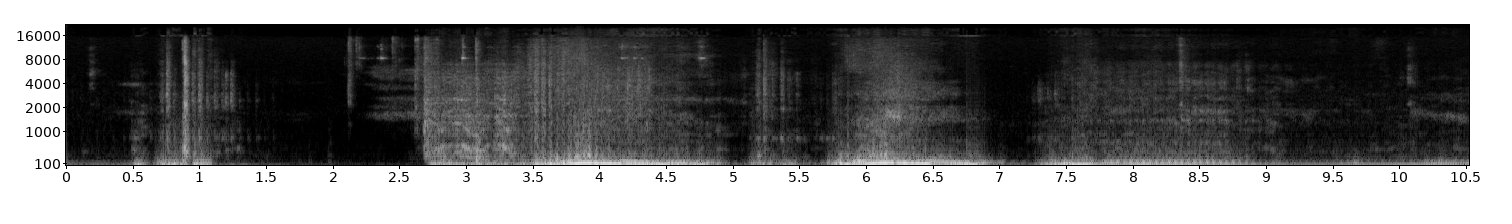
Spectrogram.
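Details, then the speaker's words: 1974 Dodge D100 V8 after last-minute carburetor work (no automatic choke linkage, accelerator pump primed): cranks, catches and picks up cleanly on two sharp throttle blips, then settles to idle; no hesitation now, normal throttle response. "Oh yeah, there's no hesitation now."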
